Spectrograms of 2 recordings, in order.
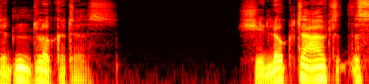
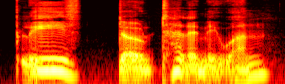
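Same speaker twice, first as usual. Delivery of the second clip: high, slow anguished begging, much higher; crying plea; 11 semitones higher, 4 dB louder, slower than usual. A narrator's reading. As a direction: beg slowly, voice rising in distress. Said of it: "she cried".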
